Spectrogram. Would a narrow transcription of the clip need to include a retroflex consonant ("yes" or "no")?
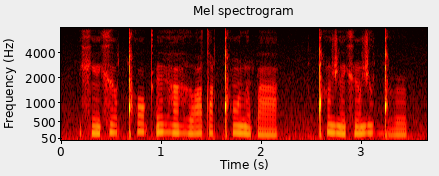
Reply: no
